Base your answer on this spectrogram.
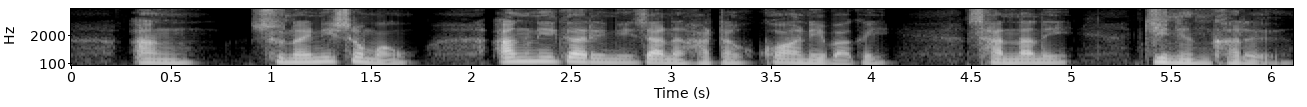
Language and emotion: Bodo, fearful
